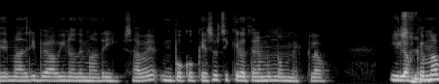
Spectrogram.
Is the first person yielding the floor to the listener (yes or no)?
no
